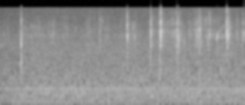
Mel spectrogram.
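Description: Faint, scattered small clicks and ticks of a steel BOA lace cable being drawn out of the plastic dial housing by hand, over a steady low hum.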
